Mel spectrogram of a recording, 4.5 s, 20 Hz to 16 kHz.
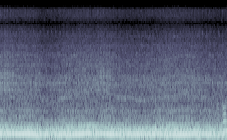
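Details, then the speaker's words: Barn-find 1984 Honda V65 Magna VF1100C, V4, on a test run: unevenly revving, wavering and stumbling note. The owner suspects fuel starvation at the float bowls but is unsure; pickups or CDI may also be at fault. "feels like it's running better when I use off but I did have to increase the uh throttle load to keep it taking over as well no we're not right"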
